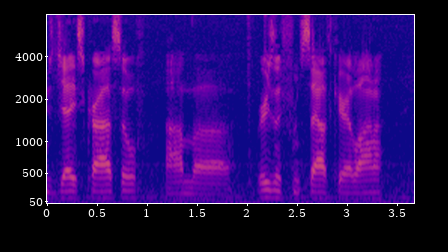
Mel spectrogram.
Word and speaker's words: Krisle: No, it's actually Krisle. Krisle, okay, gotcha.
